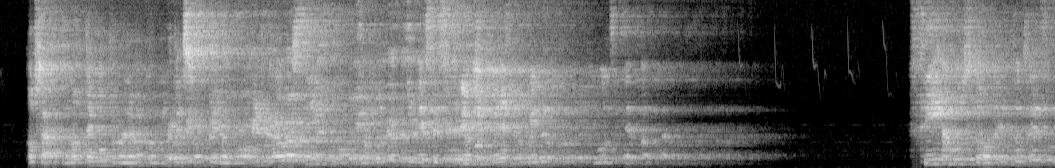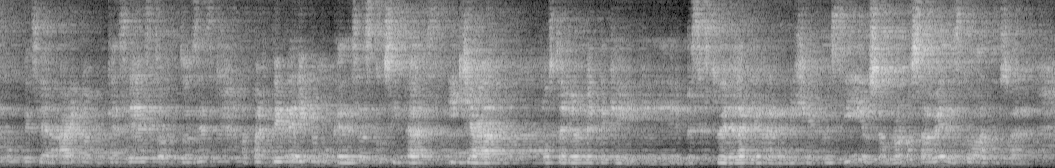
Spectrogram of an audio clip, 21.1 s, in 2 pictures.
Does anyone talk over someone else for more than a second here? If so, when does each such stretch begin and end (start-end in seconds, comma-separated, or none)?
1.7-5.5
